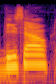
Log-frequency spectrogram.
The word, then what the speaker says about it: Wiseau: Wiseau.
